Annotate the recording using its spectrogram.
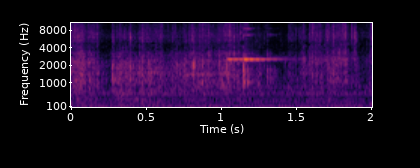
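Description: Plastic packaging rustling and crinkling as shopping purchases are handled, with a few small clicks and one brief high chink about a second in.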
